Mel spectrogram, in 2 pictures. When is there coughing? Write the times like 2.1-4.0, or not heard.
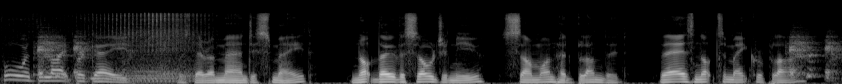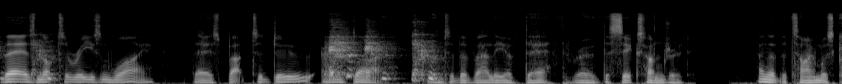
0.3-1.4, 7.8-9.1, 11.7-12.8.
